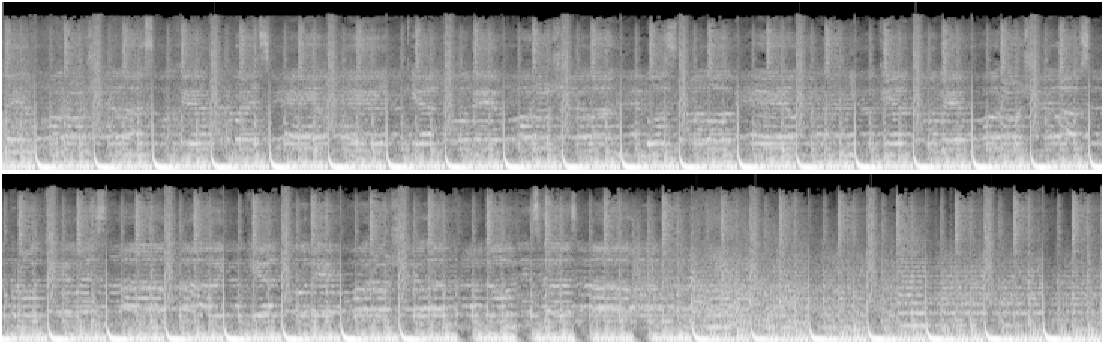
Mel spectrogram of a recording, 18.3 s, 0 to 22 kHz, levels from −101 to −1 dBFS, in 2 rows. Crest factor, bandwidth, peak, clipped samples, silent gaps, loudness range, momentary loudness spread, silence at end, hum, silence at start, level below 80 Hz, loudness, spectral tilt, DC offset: 8 dB; 16.5 kHz; 0 dBFS; under 0.1%; none; 1 LU; 2 LU; 0 s; none; 0 s; -8 dBFS; -11 LUFS; -4.5 dB/octave; under 0.1%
